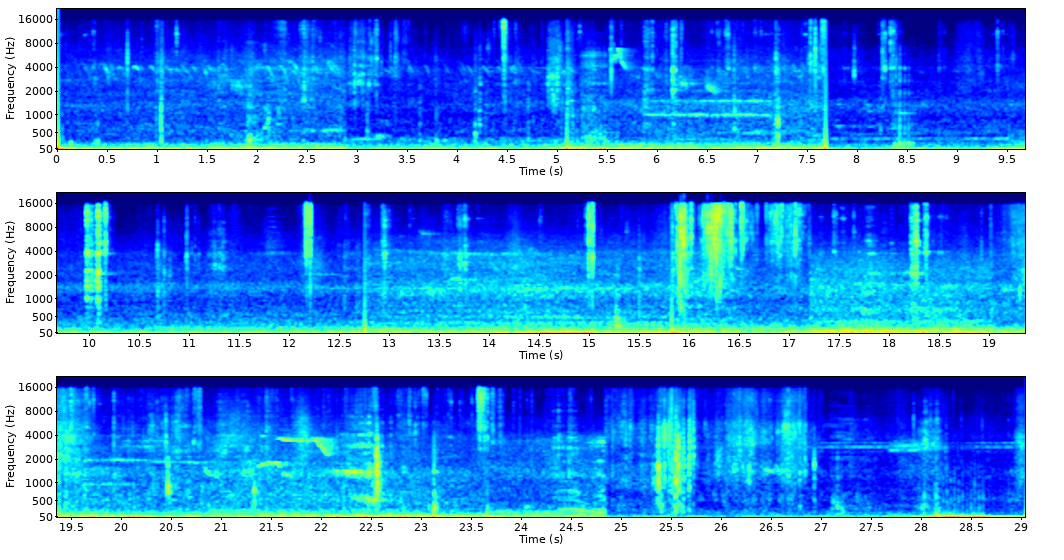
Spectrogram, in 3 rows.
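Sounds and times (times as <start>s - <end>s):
dry rustling of chilies: 15.8s - 17.3s, 19.0s - 29.0s.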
